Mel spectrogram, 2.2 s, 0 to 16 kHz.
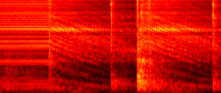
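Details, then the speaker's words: Budget Chinese two-post lift filled with AW32 hydraulic fluid. Safety locks click one after the other over the pump hum instead of together because one side sits minutely lower. Fix would be a plate underneath to raise that side. "It's off by such a minor amount that even when I try to just barely touch this, this one locks and then this one locks like almost immediately after."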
